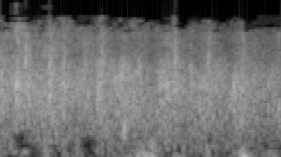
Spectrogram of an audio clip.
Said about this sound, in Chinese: 掌声给他鼓励一下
